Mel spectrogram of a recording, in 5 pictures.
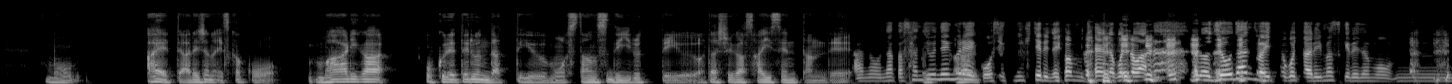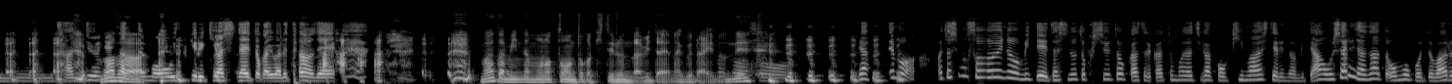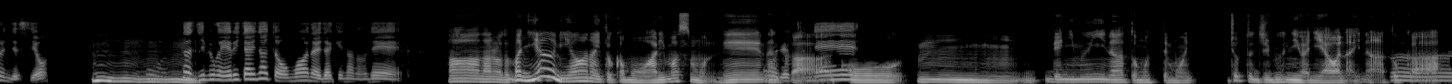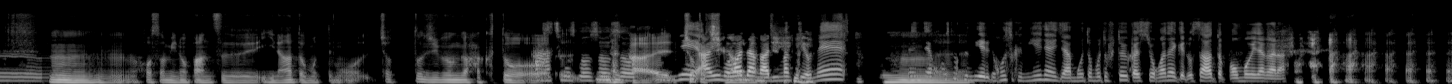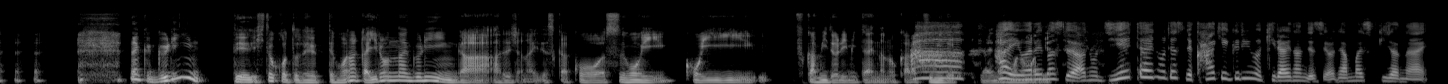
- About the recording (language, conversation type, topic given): Japanese, advice, 限られた予算でおしゃれに見せるにはどうすればいいですか？
- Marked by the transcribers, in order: laugh; laugh; other background noise; chuckle; laugh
